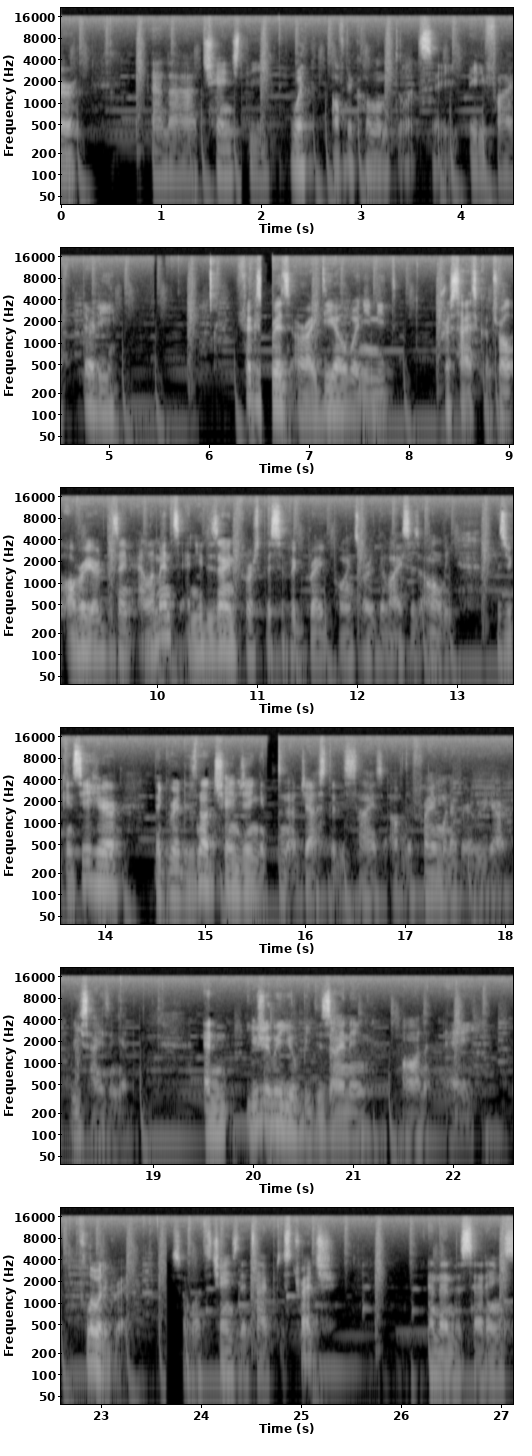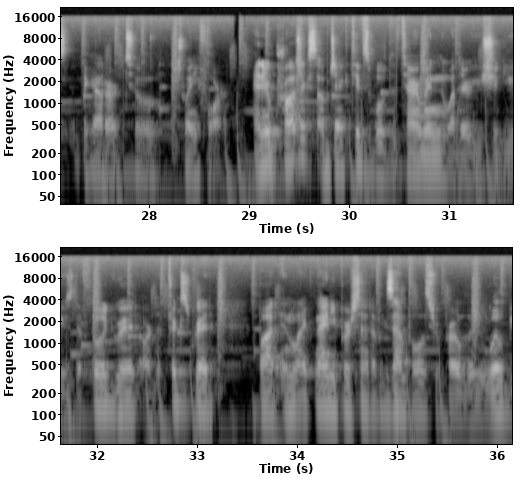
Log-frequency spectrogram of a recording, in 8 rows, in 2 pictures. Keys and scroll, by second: 1.3 8, 1.7 5, 2.0 Return, 3.6-4.5 typing, 18.9 super+z, 27.6 2, 27.6 Return.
